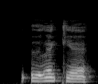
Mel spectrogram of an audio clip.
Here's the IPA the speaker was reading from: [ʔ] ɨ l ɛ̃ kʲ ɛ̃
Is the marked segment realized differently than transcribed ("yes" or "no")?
no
